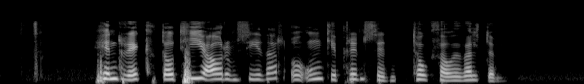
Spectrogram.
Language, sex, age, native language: Icelandic, female, 30-39, Icelandic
